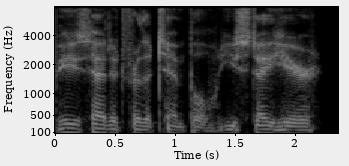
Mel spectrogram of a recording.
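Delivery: hushed whisper. In a role-play, a character warns the group, whispering to the group. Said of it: "I'm going to whisper to the group".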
